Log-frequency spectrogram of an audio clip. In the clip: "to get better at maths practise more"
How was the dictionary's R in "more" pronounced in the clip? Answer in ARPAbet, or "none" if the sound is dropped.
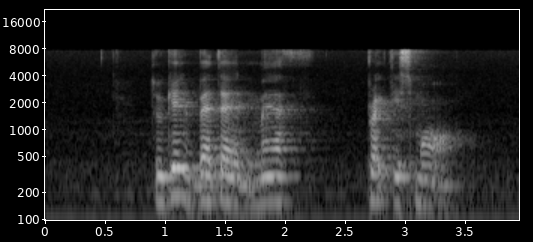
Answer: L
